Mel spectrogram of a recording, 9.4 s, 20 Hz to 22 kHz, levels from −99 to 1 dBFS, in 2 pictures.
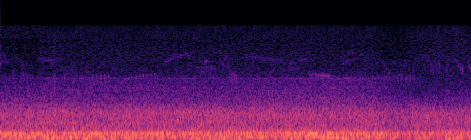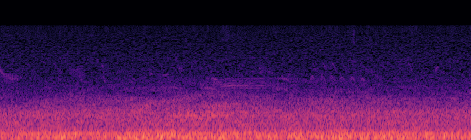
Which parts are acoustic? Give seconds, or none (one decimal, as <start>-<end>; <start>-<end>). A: none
